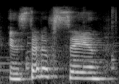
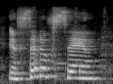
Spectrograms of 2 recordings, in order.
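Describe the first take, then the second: The two takes are said the same way.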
